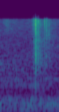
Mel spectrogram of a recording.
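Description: Two Hermès Clic H enamel bangle bracelets with silver-tone metal hardware, worn side by side, are clacked together once. A single light, bright click stands out with a very short ring over a quiet background.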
